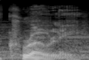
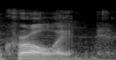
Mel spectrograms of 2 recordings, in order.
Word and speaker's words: Crowley: Some people pronounce his name Crowley and some Crowley. In his own writings, he said, "It's pronounced crowley. It rhymes with holy."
